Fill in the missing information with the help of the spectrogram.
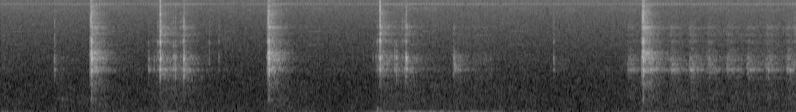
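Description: Faint, sharp airsoft gun shots, about five spaced a second or more apart, each with a short ringing echo off the concrete walls.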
